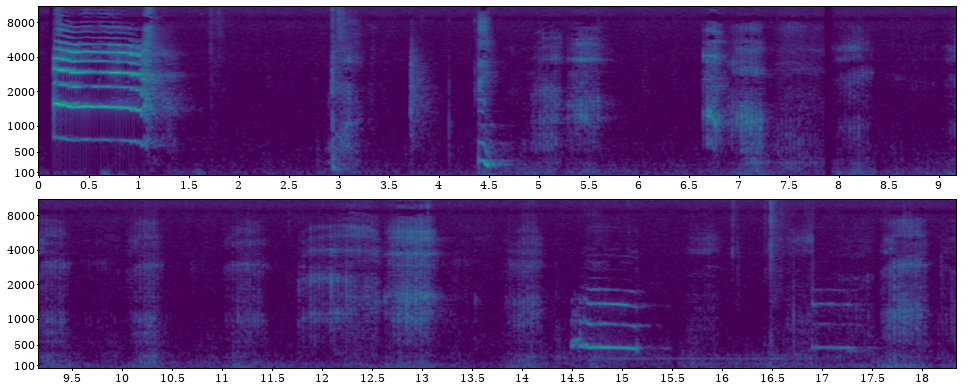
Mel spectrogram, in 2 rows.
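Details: F2 Savannah cats meowing for chicken at feeding time: a loud, drawn-out harmonic meow opens, then scattered shorter mews and a few more clear meows near the end, with quiet shuffling and clicks between calls.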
